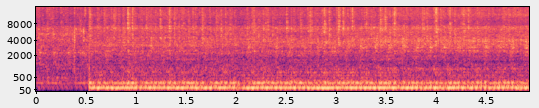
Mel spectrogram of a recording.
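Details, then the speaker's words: 1985 Chevrolet S10, 2.8 two-barrel carbureted V6, 2WD automatic, almost 60 psi oil pressure; fires up and idles with a persistent rough knock about three to four per second over the rumble. Engine knocking, source undetermined. "It does have an engine noise. I'm not sure what it is yet. I haven't checked it out."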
